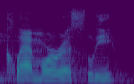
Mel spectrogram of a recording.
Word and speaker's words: clamorously: To boast, to rave, to shine, to celebrate, and look at this, to be clamorously foolish. Sorry, it's my third language. To be clamorless, oh my, how do you say it, Sophia? Clamorously foolish.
